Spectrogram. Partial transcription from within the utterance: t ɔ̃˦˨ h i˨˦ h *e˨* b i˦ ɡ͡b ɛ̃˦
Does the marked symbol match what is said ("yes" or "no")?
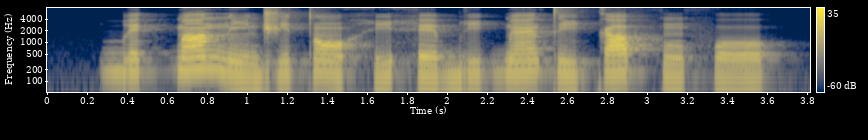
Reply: no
